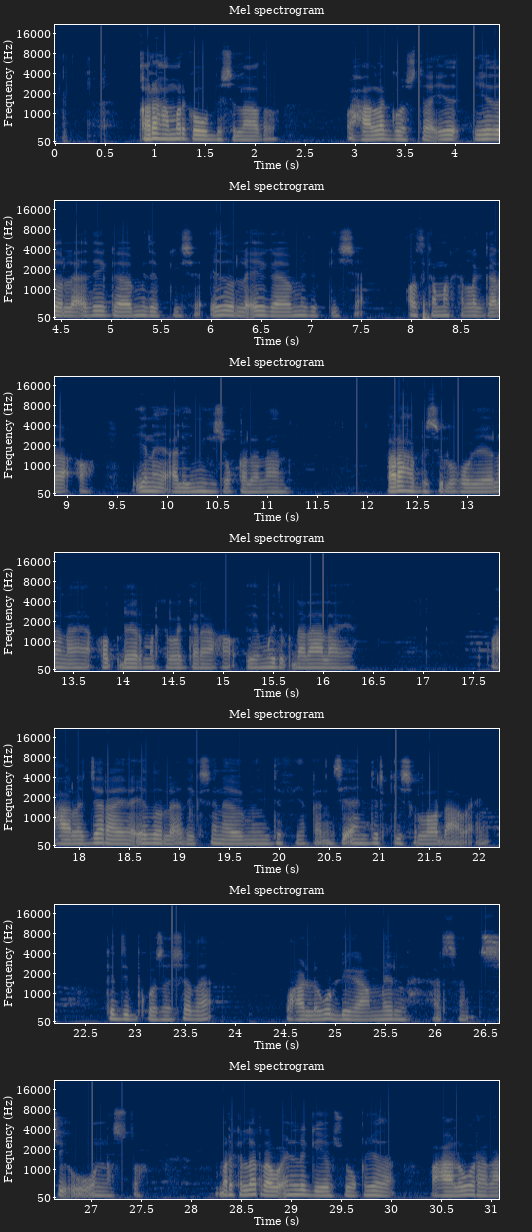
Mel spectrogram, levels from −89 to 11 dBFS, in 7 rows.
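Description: From 0.13 s to 31.04 s, word clock ticks run under the speech. The receiving device is not locked to the sender's clock, which drifts by about 500 ppm. One sample slips about every 40 ms, making hundreds of sharp, uneven ticks at a steady rate.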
